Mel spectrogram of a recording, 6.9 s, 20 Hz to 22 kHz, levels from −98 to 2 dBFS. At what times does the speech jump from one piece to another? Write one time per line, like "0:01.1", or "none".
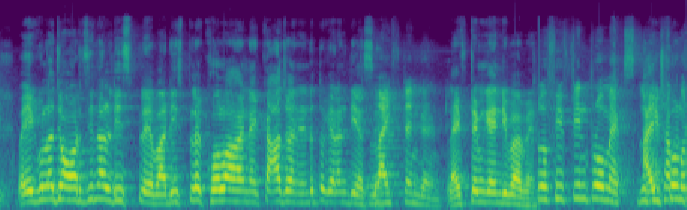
0:05.4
